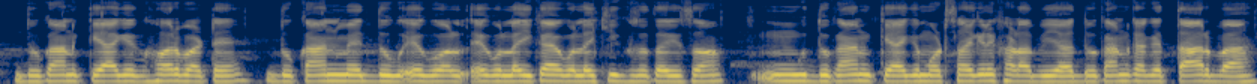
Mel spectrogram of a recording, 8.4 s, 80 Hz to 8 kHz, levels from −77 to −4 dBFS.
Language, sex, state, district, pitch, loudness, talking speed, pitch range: Bhojpuri, male, Uttar Pradesh, Ghazipur, 160 Hz, -20 LUFS, 195 wpm, 155-165 Hz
